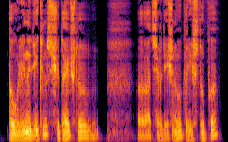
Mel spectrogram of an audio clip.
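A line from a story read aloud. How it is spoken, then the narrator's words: Uncertain. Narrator (Russian): неуверенно произнес Каллахан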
